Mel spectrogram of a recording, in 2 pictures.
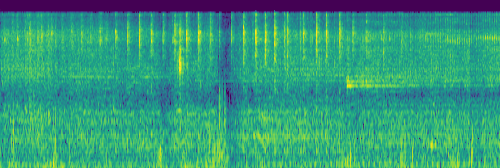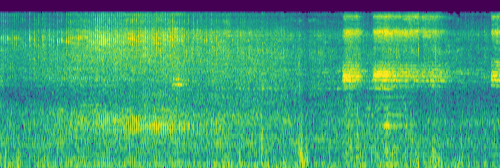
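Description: Riding a motorcycle through city traffic: a steady low rumble of engine and wind, with other vehicles' horns tooting briefly about three and a half seconds in and again near the end.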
